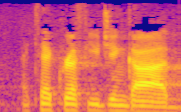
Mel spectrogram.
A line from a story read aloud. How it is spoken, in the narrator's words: their mother mumbled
